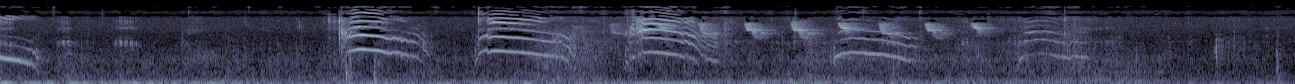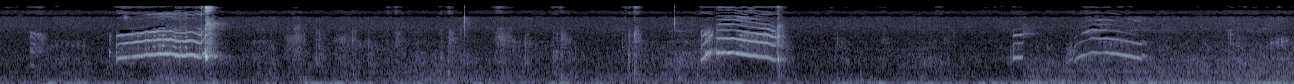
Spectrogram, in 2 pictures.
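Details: Kitten meows meant to attract cats: a series of high, thin, arching meows, several quick ones in a row early on and then spaced out, over a steady low rumbling background noise.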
